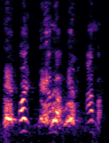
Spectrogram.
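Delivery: a loud, high, drawn-out Oi to the dog; calling out. Real, not acted. Owner shouting at his dog Amber across the walk, loud call. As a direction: yell across the field to get her attention.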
